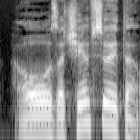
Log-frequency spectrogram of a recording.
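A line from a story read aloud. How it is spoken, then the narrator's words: Surprised drawl. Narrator (Russian): удивленно протянул Иосиф Дмитриевич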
